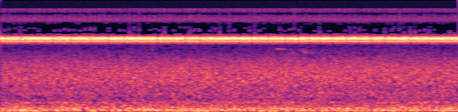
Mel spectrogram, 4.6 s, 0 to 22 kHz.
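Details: Crickets chirping at a clear, calm summer sunrise in Toronto's Humber Bay Shores, 28 July 2020, about 20ºC: a steady, unbroken high-pitched trill runs throughout beneath a heavy low rumble of distant traffic.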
